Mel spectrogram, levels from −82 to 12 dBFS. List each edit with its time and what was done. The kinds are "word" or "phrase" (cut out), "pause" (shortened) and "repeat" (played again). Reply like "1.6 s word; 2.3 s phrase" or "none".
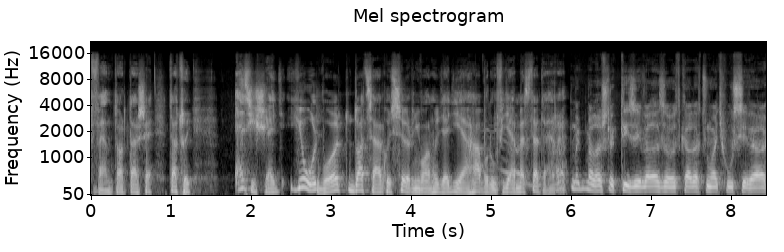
2.8 s word; 3.6 s word; 4.1 s word; 5.6 s word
